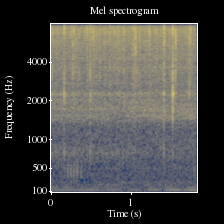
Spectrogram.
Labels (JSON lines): {"label": "anthrophony, boat engine", "recorder": "HydroMoth"}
